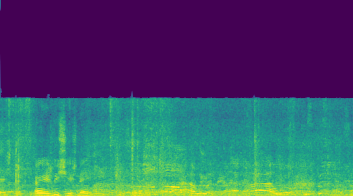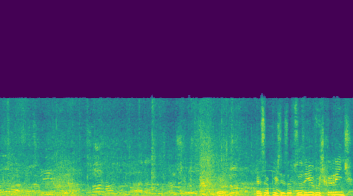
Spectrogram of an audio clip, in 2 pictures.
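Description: A crowd of people chatter all around, close by, outdoors.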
